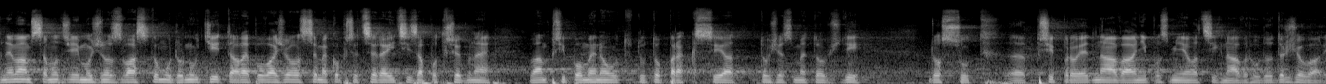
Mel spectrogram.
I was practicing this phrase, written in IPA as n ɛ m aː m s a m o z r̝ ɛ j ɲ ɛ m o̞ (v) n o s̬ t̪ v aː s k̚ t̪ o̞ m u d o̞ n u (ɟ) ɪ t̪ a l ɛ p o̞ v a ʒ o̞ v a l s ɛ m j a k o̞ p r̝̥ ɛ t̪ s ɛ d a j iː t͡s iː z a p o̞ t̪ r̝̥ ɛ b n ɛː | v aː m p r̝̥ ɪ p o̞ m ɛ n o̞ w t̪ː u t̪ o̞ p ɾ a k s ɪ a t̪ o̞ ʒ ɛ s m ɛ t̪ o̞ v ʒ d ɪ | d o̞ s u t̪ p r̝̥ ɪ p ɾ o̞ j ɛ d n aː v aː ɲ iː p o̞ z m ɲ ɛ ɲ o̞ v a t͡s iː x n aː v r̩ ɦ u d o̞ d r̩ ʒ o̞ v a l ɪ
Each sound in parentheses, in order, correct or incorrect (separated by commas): incorrect, incorrect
